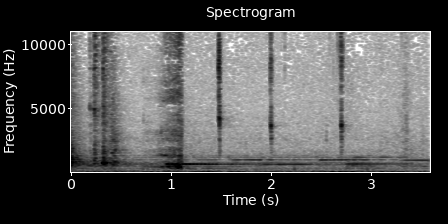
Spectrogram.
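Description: Kitchen drawer opened while searching for a spoon, the wrong drawer, with cutlery rattling and clinking inside: a busy scrape and jangle at the start, then a few sharp metallic ticks spread over the rest.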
